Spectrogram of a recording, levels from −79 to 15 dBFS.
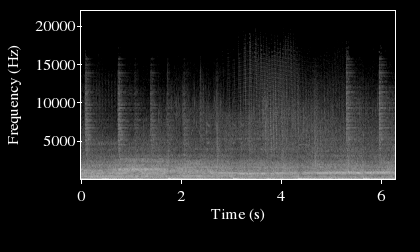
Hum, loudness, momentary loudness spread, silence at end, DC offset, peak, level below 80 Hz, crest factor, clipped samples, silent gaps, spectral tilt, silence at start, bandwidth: none; -15 LUFS; 4 LU; 0 s; under 0.1%; -2 dBFS; -16 dBFS; 12 dB; under 0.1%; none; -6 dB/octave; 0 s; 12.5 kHz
